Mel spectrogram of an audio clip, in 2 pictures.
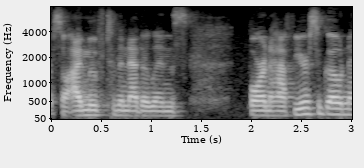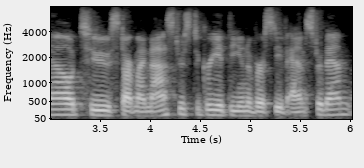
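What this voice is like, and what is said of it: Canadian English accent. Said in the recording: “your Dutch accent, that's more Canadian ... more Canadian, correct”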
